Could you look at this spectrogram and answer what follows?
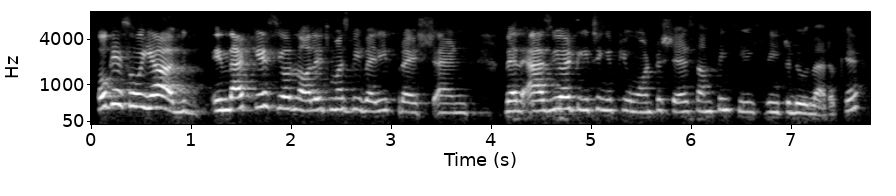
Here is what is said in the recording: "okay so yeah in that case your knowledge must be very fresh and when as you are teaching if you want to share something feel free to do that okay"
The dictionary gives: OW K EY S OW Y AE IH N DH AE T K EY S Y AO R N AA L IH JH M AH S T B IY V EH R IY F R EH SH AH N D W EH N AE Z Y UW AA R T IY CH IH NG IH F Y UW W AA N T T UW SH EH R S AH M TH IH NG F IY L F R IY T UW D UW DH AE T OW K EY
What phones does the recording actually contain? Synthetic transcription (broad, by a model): OW K EY S OW Y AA IH N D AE T K EY S Y AO R N AA L IH JH M AH S T B IY V EH R IY F R EH SH AH N D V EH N AE Z Y UW AA R T IY CH IH NG IH F Y UW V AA N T T UW SH EH R S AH M T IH NG F IY L F R IY T UW D UW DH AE T OW K EY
